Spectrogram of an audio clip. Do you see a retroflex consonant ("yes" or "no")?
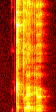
yes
